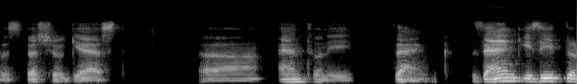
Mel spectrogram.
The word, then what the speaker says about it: Zhang: Zhang, is it the right? How you pronounce it? Zhang, you got it, man.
